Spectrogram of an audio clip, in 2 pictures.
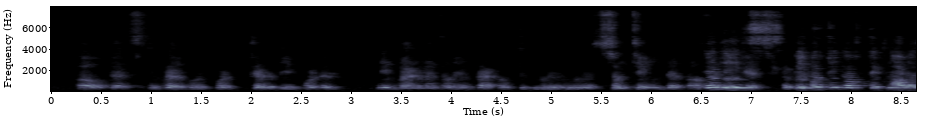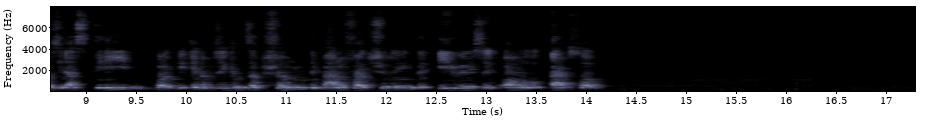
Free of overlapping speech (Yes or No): No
